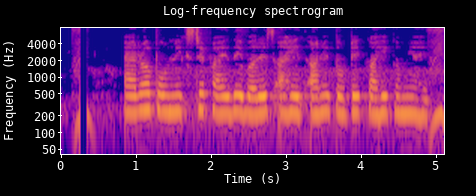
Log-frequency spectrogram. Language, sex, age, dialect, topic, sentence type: Marathi, female, 18-24, Varhadi, agriculture, statement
